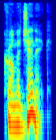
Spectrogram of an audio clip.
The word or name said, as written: chromogenic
